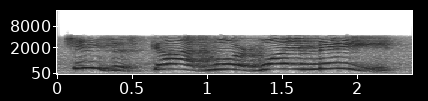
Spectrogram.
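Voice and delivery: high, pleading cry to heaven; dying man crying out. Retold or imitated. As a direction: plead up at the sky as you die, stretching the last words. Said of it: "He looks up at the sky and he says".

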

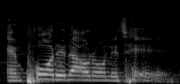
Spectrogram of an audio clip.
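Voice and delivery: loud, drawn-out preaching; preaching at full force. Acted. Pastor telling the congregation the story, preaching loud. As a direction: drive the words home to the pews.

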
